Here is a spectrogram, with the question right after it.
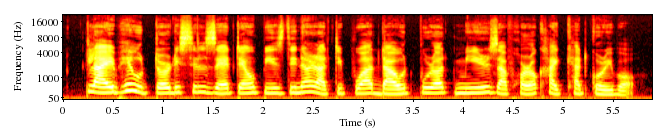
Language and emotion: Assamese, neutral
